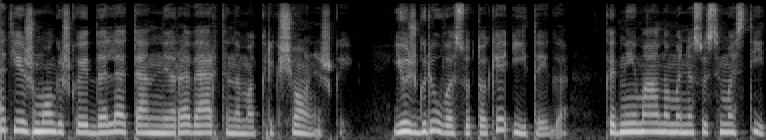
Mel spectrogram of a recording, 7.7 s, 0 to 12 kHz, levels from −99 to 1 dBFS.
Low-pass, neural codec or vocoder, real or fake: 10.8 kHz; none; real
